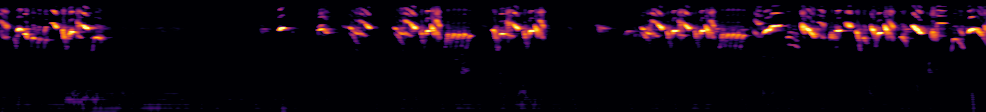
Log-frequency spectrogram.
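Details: Young canary in singing training to copy a tutor: bursts of fast, high twittering warbles separated by short silences, building into a longer continuous stretch of chirps at the end, with faint low rustling early on.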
